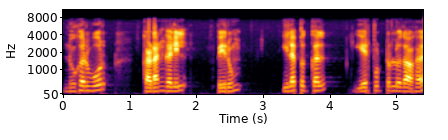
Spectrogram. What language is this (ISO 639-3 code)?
tam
